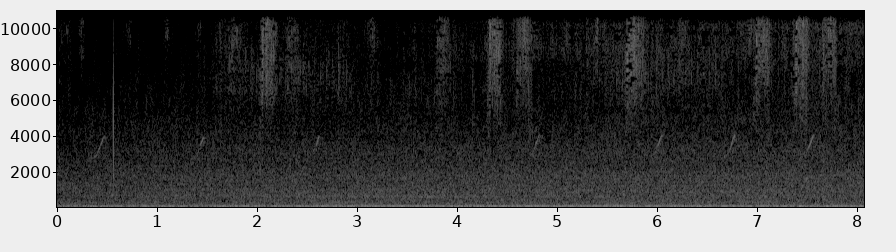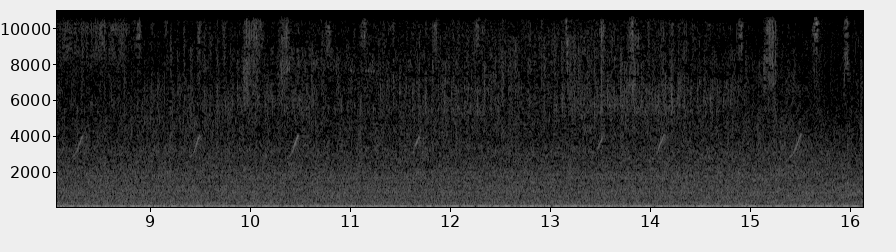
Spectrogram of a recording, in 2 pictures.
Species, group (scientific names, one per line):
Chorthippus brunneus
Orthoptera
